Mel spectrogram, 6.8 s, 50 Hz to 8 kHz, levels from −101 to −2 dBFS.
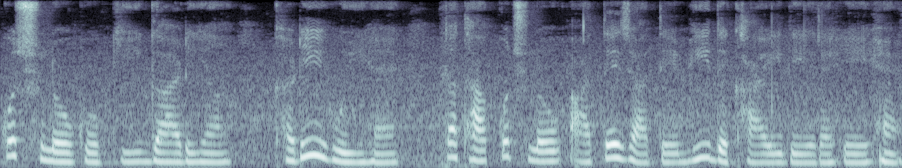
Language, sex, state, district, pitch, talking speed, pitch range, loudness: Hindi, female, Madhya Pradesh, Katni, 165 Hz, 150 wpm, 155-195 Hz, -17 LUFS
